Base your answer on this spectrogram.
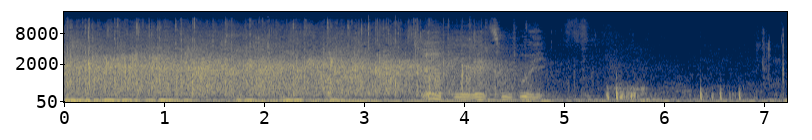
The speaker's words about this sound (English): So let's give him a round of applause as he comes up.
